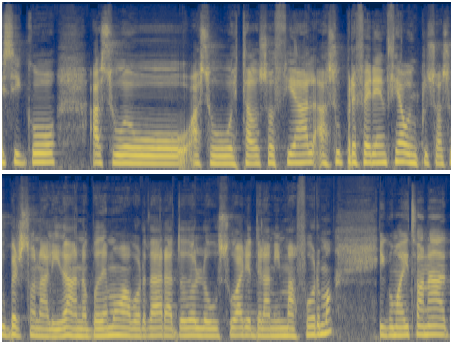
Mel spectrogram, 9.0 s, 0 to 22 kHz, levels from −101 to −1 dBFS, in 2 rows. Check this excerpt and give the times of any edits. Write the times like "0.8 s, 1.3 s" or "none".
8.1 s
